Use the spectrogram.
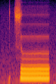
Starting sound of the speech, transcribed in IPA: t͡s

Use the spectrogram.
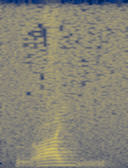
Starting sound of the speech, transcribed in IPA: ṵ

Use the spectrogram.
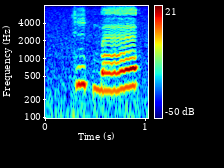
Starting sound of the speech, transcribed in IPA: k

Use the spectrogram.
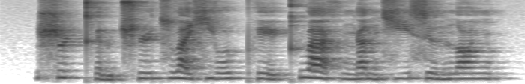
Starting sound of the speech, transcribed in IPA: ʂ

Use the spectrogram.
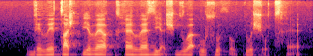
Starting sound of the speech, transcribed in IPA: ɡ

